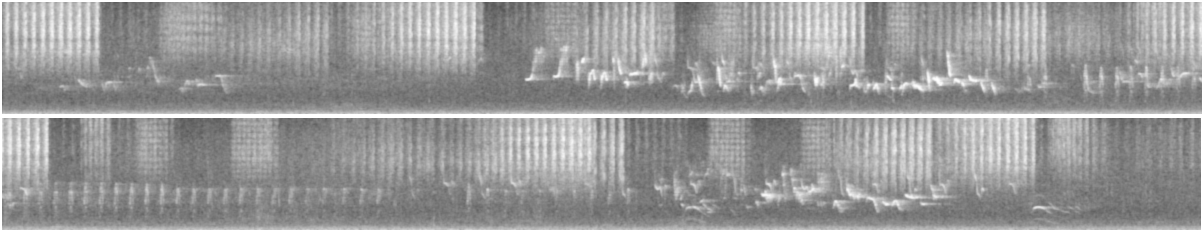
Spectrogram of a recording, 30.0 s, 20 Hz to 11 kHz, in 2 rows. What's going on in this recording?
Soundscapes > Nature
Morvan Grillons juin25 2
Quiet summer forest ambiance near Morvan, Bourgogne, France. Close recording of cicadas / crickets and some birds : blackcap, eurasian linnet, chiffchaff. Some light wind and a few bees. 2 x EM272 mics in a kind of AB stereo July 2025
insects, crickets, nature, birds, grillons, field-recording, morvan, orthoptera, summer, forest, cicadas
